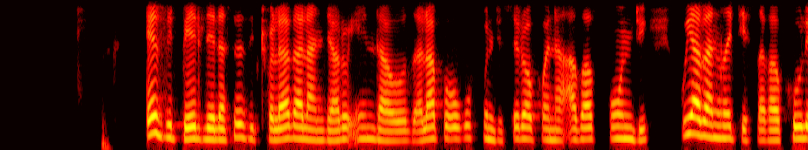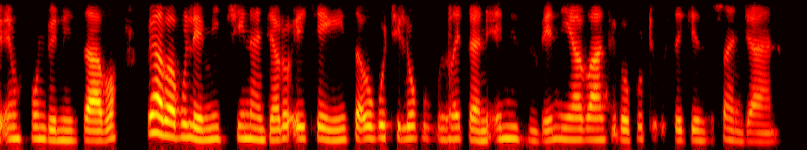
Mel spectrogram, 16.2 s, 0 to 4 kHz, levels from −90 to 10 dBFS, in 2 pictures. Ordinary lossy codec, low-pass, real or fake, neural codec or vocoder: Opus, 64 kbps; 3.6 kHz; fake; codec, 16 kHz, 2 kbps, X-Codec, HuBERT features, trained on LibriSpeech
